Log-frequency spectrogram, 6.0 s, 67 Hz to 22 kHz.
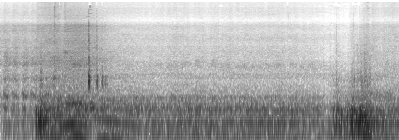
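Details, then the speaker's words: VAZ 2115 starting cold: low uneven rumble with brief surges as it tries to catch, then sags and stalls; hard cold starting suspected to be an intake air leak, and valves also noisy and needing adjustment. "і лохне таке ощущенние як подсос воздуха десь є"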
